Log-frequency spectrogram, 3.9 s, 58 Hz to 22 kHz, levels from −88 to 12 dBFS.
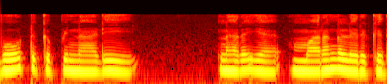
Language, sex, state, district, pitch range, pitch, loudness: Tamil, male, Tamil Nadu, Nilgiris, 150-165 Hz, 155 Hz, -15 LUFS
